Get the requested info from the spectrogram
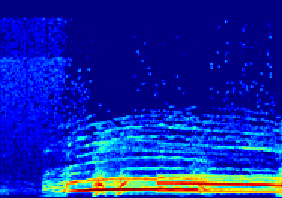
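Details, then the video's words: Coyotes howling: a long, clear howl sweeps upward and holds steady, with several overlapping voices and short yipping breaks layered across it, starting after a brief silence. "THE SOUND OF COYOTES"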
